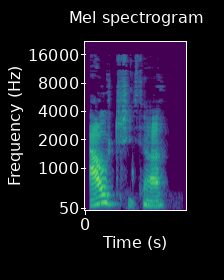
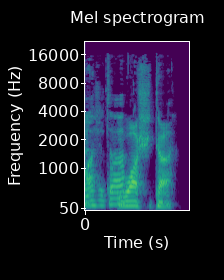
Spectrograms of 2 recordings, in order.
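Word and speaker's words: Ouachita: It's called the Wichita National Forest, or the Ouchita. – Washita.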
